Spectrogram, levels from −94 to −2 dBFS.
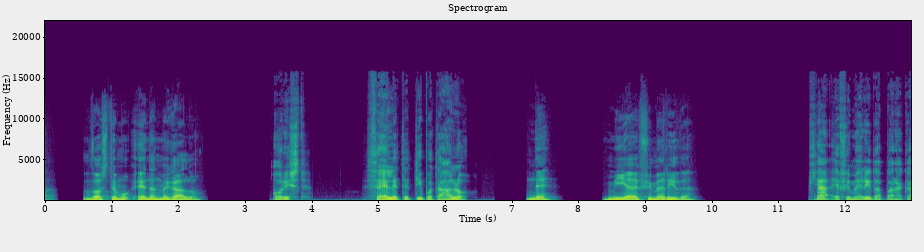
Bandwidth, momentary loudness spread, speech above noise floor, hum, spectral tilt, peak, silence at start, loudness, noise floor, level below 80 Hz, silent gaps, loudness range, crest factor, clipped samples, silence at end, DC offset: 13.5 kHz; 12 LU; 39 dB; none; -7 dB/octave; -2 dBFS; 0 s; -19 LUFS; -56 dBFS; -38 dBFS; 0.20-0.57 s, 2.44-3.37 s, 6.74-7.22 s, 7.77-8.36 s, 9.91-11.45 s; 5 LU; 18 dB; under 0.1%; 0 s; under 0.1%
